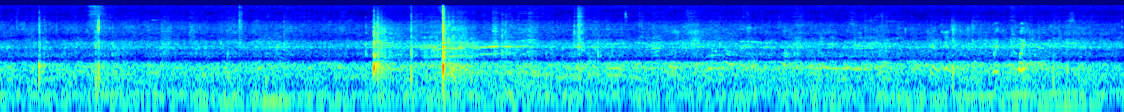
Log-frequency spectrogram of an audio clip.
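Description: Tennis balls are struck with rackets in a rally, with sharp pops.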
